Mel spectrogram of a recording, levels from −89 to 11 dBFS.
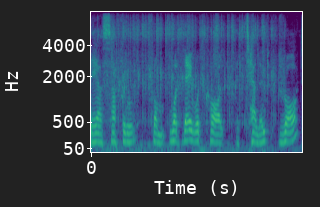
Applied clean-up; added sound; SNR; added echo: none; Applause; 14 dB; none.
